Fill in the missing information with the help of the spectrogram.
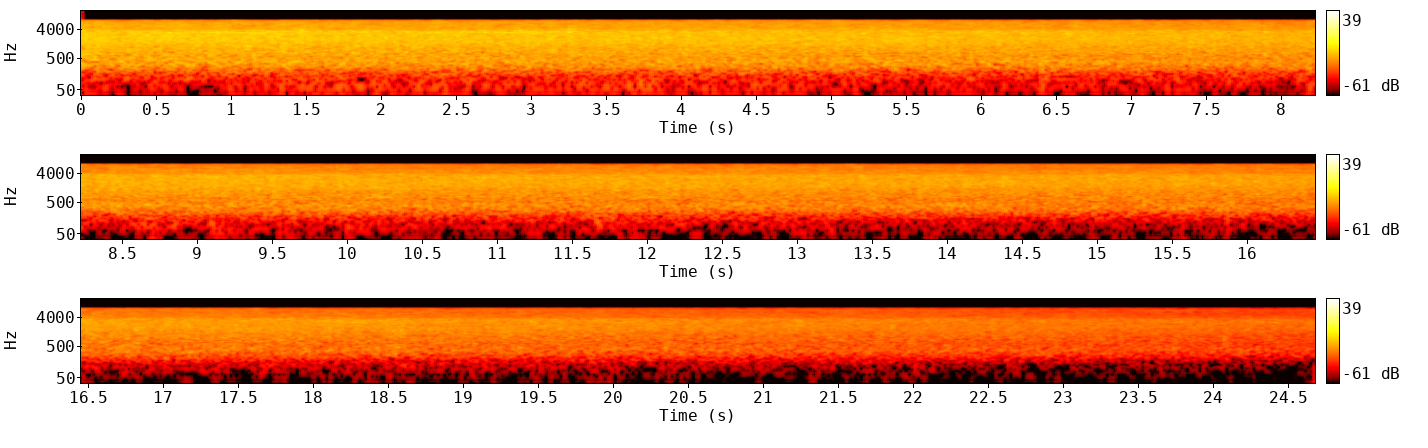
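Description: Large concert audience applauding, a dense, even clatter of many hands that slowly fades away.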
